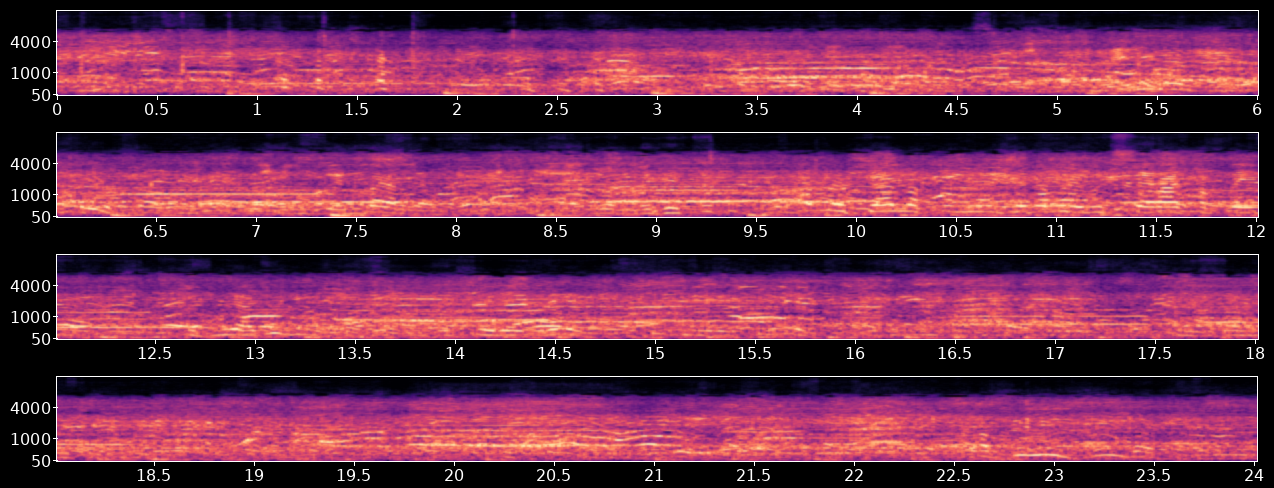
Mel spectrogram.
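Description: A large outdoor crowd chants together loudly.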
